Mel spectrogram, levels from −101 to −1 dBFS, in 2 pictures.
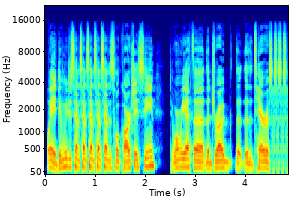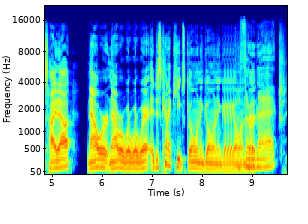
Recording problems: audio stuttering; 4 times, first at 0.5 s

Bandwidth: 16.5 kHz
